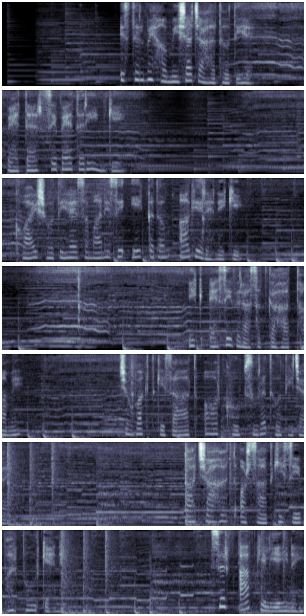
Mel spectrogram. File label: TVC Hindi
